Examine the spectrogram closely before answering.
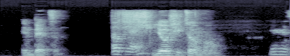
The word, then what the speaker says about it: Yoshitomo: The best sushi place in town is Yoshitomo in Benson. Okay. Yoshitomo. You're gonna spell? Is it? I can spell it for you. Yoshi, like Yoshi the. Yeah, like the little guy.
